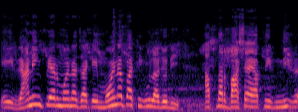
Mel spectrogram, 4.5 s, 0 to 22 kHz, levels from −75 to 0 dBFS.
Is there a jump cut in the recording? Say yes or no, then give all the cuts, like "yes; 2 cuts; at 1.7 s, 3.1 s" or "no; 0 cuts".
no; 0 cuts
